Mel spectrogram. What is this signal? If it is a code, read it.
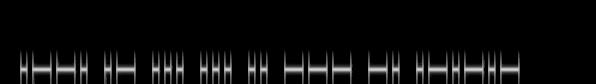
Morse code, heard as a keyed tone, about 20 wpm, 700 Hz. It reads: PASSION.
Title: Sentences from Top 1300 Words 20wpm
